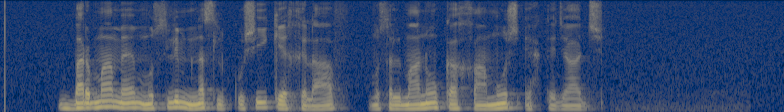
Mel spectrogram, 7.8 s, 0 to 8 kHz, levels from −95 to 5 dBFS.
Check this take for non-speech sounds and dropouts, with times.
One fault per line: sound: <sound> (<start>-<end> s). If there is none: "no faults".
no faults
